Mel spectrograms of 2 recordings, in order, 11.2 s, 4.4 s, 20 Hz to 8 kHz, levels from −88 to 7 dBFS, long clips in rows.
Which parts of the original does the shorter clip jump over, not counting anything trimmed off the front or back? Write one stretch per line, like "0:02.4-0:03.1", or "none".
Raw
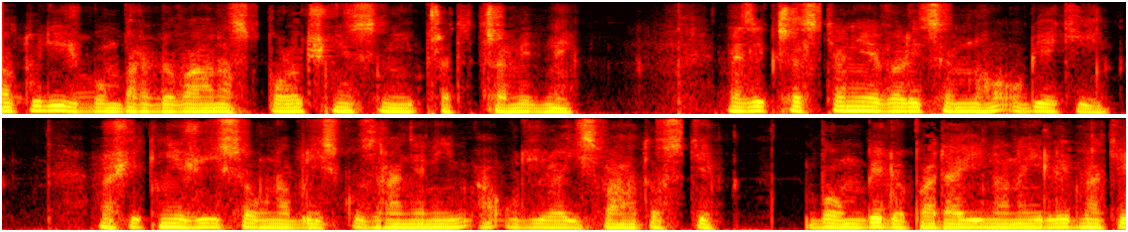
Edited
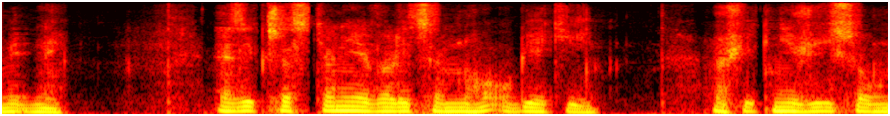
none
